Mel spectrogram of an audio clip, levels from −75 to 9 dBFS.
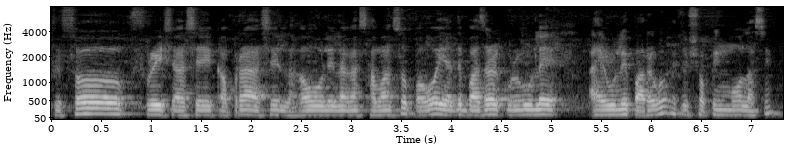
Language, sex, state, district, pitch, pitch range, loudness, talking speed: Nagamese, male, Nagaland, Dimapur, 125 Hz, 120-135 Hz, -17 LUFS, 190 wpm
